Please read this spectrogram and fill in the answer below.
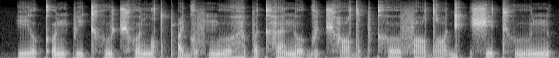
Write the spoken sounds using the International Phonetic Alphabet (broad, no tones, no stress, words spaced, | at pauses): io̯kʼon pi kʰut͡ʃʰonɐtˤ pʼiɡofmuo̯ ɦɐpɐkʰɐ noɡo t͡ʃʰodˤɐp kʰofɐe̯dˤiɡ | ʃitʰun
